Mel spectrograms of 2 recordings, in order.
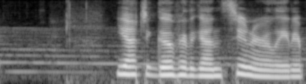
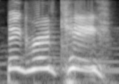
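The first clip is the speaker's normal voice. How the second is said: loud; 13 semitones higher, 8 dB louder, slower than usual. Acted. Woman screaming code.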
